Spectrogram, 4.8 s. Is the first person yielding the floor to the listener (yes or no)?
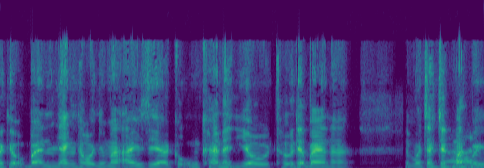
no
